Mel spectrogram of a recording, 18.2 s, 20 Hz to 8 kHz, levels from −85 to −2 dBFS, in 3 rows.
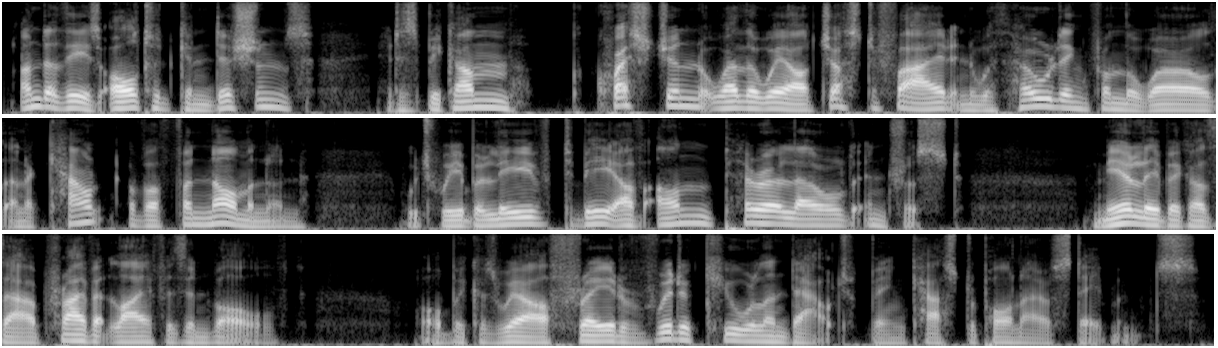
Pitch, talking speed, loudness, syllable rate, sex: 110 Hz, 170 wpm, -19 LUFS, 6.3 syllables/s, male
